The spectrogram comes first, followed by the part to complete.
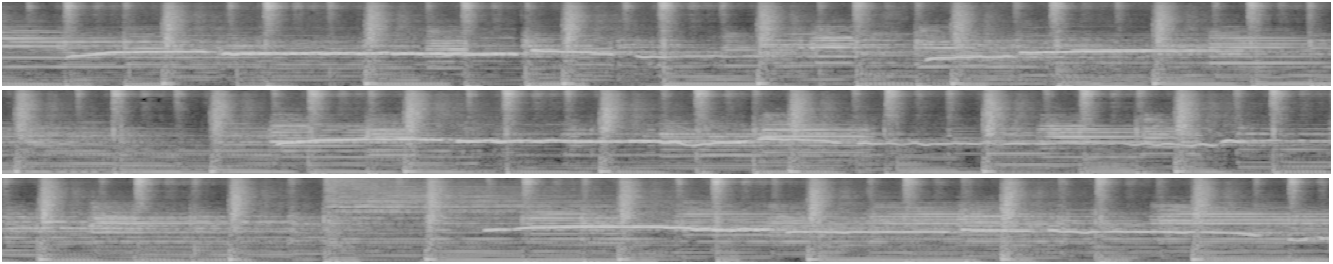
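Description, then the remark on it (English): A person whistles a melody in bright, sliding phrases over a full rock band with steady drums, bass and guitar, the whistled lines recurring every few seconds and sitting clearly on top of the mix, in the closing song of a rock album. “He remarkably finds a little bit of pitch during the whistling parts of this song”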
